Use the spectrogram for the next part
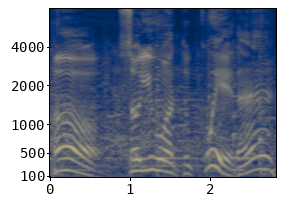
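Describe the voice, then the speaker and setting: An actor playing a proud, bitter, drunken big-game hunter in a pulp radio adventure, with a theatrical, blustering manner. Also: male voice, sits high, sing-song, slow pace, over music, crowd noise, exaggerated voice. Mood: mocking.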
